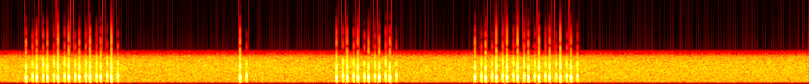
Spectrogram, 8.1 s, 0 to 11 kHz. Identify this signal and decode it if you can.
Pulse dialling, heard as clicks on a phone line, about 9 pulses a second, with phone line noise. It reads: 9 1 6 0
